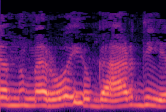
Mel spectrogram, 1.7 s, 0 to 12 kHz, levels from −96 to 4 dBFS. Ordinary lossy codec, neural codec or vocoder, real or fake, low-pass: MP3, 32 kbps; none; real; 10.8 kHz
